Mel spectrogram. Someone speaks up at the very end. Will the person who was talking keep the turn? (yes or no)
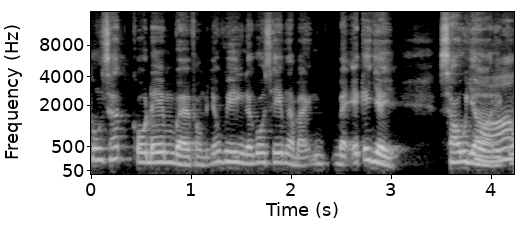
yes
